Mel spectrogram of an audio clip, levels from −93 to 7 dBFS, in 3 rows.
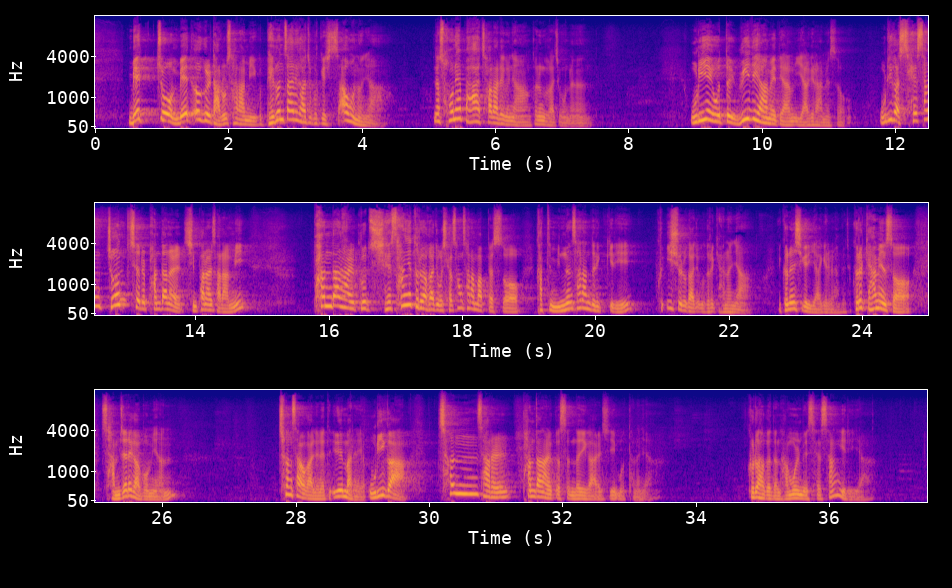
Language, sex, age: Korean, male, 40-59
